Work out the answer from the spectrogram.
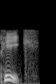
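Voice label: "peak", US English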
